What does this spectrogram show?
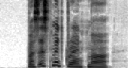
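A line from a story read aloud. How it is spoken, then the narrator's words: Shouted. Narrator (German): rief Daphne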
